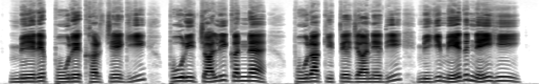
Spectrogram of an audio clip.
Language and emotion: Dogri, surprised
